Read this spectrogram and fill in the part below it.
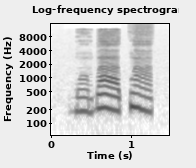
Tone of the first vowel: low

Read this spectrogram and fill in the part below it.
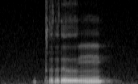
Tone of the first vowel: rising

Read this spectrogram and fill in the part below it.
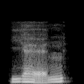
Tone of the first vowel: low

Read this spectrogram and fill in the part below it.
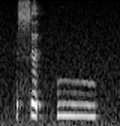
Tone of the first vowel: low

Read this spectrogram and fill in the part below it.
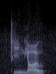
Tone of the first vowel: falling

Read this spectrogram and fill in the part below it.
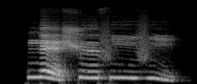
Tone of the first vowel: falling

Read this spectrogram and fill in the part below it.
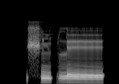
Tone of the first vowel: low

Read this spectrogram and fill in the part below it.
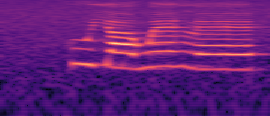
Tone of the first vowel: high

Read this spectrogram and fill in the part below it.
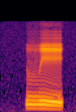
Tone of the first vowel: low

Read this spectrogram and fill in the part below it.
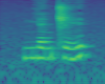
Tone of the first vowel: rising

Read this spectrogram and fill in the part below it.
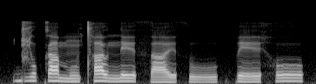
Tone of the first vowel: falling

